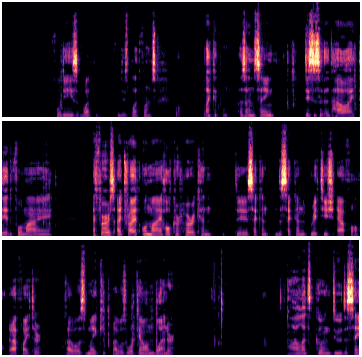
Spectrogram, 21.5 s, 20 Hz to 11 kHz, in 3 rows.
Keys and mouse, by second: 1.1 alt+a, 3.1 ctrl+alt+right drag, 3.4 ctrl+alt+middle drag, 3.5 ctrl+alt+right click, 3.7-4.1 ctrl+alt+middle drag, 4.1 ctrl+alt+right click, 5.3 ctrl+shift+middle click, 6.9 ctrl+Tab, 7.8 r, 8.1 y, 11.6-16.3 middle drag, 16.4 alt+a, 17.0 ctrl+Tab, 17.4 alt+a, 18.0-18.5 ctrl+alt+right drag, 19.4 ctrl+alt+right drag.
